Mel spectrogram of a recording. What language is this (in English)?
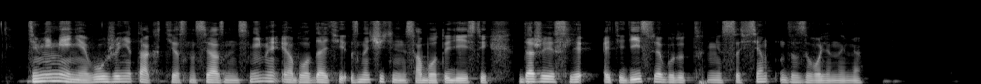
Russian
